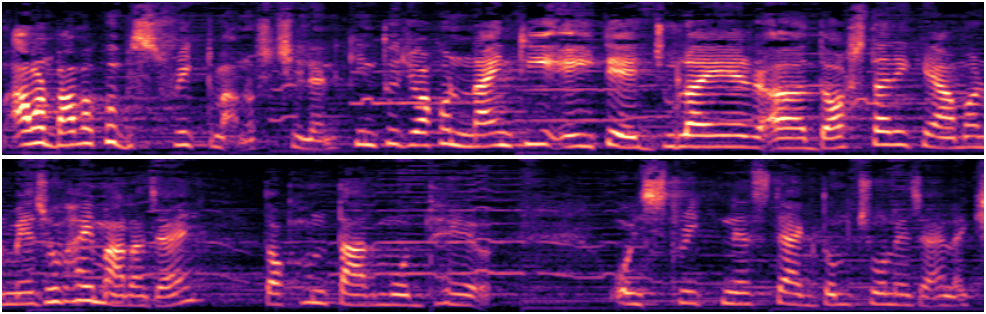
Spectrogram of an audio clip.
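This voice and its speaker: High-voiced Dhaka woman recounting her life. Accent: Dhaka Bangladeshi. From Dhaka, Bangladesh. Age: 30s. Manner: mixes English words into Bengali. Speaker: interview guest telling her life story. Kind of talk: personal life-story telling in an interview. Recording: dull muffled sound with music underneath. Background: music.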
